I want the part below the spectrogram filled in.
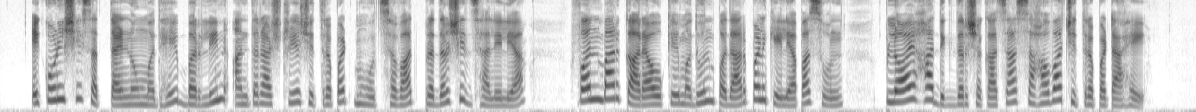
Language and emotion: Marathi, neutral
